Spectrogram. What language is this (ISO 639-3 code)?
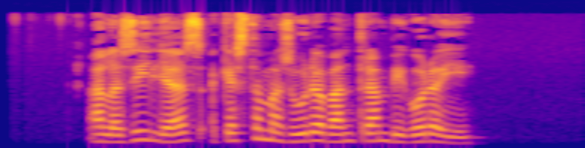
cat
